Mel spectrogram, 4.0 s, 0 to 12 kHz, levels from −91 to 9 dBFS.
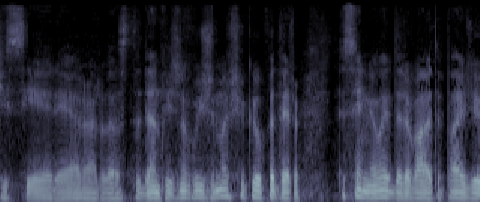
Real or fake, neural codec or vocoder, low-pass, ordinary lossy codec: fake; codec, 24 kHz, 0.9 kbps, WavTokenizer, small release; 10.8 kHz; AAC, 32 kbps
